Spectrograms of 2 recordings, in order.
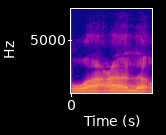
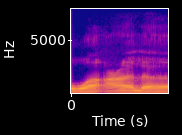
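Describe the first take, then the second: No difference in how they are said.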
